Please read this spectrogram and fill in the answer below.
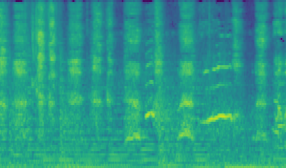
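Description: A woman gasping and sobbing in distress, breaking into wavering wailing cries in the second half, over sustained dramatic background music.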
